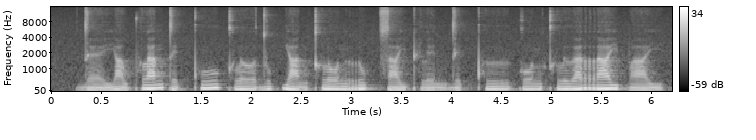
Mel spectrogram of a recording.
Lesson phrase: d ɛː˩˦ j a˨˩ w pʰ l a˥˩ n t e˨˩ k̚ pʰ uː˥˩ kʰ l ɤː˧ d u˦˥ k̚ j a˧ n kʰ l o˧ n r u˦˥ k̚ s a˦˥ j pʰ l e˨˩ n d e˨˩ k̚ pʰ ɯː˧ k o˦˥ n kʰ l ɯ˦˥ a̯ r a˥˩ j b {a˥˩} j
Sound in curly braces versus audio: correct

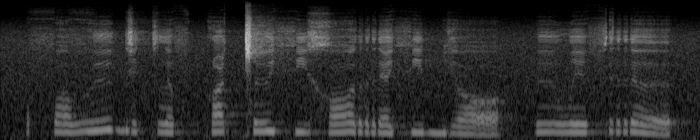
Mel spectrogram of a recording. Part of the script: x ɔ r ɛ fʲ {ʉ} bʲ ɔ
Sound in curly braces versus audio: correct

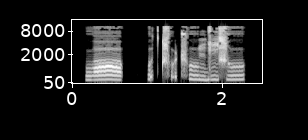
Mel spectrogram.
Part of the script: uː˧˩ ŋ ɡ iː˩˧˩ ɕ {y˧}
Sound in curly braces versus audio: incorrect: u˧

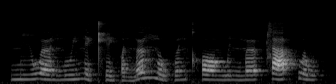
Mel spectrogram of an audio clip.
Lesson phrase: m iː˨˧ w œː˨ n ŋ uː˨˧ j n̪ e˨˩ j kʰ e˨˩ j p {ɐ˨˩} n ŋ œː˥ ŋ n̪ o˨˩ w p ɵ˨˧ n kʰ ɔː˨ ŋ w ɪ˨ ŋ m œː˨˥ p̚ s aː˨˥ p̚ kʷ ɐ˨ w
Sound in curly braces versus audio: correct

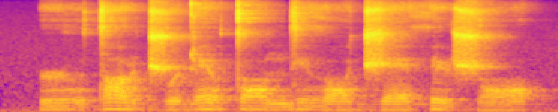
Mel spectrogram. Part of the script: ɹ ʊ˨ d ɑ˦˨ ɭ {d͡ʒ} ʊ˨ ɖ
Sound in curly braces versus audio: correct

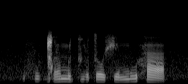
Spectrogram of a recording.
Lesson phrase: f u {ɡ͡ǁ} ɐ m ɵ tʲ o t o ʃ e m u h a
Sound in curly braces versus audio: correct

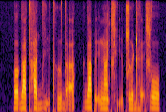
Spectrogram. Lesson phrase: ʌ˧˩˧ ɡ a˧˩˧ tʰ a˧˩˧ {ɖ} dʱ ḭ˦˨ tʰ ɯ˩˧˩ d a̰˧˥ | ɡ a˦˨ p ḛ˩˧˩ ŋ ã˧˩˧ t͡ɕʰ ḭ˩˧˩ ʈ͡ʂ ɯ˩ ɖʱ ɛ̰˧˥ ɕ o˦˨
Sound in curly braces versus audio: correct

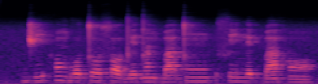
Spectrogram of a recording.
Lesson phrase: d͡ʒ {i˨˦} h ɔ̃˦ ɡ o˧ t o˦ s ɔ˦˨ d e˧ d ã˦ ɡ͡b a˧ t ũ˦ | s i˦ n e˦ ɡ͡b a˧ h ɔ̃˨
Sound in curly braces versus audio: incorrect: i˧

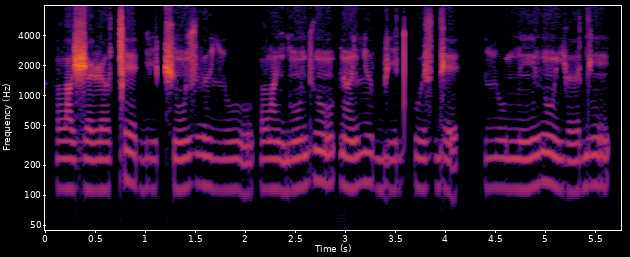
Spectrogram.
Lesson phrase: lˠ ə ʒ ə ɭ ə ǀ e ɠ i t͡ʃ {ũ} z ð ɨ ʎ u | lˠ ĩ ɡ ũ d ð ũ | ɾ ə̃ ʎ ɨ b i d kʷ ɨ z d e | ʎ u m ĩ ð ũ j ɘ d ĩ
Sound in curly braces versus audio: correct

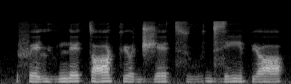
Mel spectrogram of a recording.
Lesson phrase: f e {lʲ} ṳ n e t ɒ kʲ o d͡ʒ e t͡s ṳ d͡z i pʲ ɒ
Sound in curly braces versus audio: correct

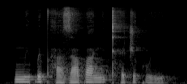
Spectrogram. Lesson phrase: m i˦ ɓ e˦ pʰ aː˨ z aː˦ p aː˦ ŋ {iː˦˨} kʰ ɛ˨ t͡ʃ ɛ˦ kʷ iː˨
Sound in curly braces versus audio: incorrect: iː˦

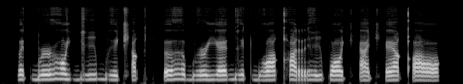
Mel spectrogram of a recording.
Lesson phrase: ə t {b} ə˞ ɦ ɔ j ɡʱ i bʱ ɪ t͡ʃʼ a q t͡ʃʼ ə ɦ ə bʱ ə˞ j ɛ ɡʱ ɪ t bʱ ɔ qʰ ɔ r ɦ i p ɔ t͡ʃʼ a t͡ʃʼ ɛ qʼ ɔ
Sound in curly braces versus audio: correct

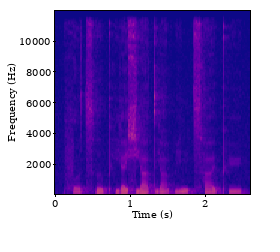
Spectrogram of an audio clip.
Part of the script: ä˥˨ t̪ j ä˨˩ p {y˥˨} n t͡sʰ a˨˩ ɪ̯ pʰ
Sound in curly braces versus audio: incorrect: i˥˨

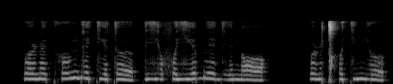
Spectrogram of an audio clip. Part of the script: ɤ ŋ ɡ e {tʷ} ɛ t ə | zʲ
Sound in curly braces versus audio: incorrect: tʲ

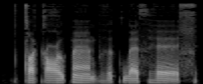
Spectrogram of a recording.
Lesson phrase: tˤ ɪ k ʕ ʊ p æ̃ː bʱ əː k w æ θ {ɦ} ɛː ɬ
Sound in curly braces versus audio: correct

